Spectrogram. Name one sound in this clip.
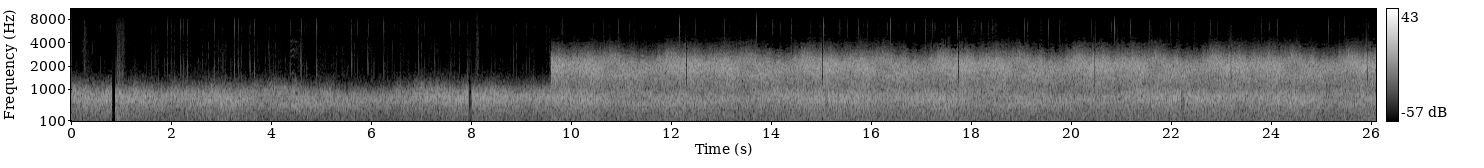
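Strong wind roars and howls in a sandstorm.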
